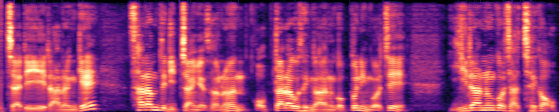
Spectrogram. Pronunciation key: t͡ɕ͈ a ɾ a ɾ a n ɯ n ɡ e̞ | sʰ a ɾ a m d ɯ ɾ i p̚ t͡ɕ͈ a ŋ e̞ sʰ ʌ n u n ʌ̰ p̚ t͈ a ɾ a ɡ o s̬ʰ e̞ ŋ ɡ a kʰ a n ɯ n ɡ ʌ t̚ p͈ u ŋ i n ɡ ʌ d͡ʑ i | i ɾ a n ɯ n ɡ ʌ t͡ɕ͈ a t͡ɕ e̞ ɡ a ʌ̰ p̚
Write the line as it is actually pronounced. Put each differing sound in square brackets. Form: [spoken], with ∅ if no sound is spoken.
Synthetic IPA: t͡ɕ͈ a ɾ [i] ɾ a n ɯ n ɡ e̞ | sʰ a ɾ a m d ɯ ɾ i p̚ t͡ɕ͈ a ŋ e̞ sʰ ʌ n [ɯ] n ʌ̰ p̚ t͈ a ɾ a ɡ o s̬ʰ e̞ ŋ ɡ a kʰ a n ɯ n ɡ ʌ t̚ p͈ u [ɲ] i n ɡ ʌ d͡ʑ i | i ɾ a n ɯ n ɡ ʌ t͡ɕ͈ a [t͡ɕʰ] e̞ ɡ a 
